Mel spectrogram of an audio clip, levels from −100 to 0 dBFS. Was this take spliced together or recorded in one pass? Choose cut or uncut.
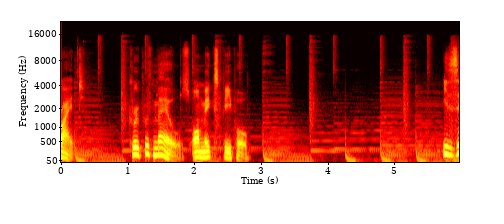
cut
